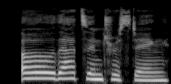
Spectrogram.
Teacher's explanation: If something surprised you, say, Oh, that's interesting. with rising intonation.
